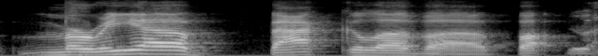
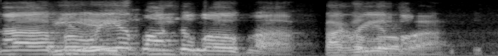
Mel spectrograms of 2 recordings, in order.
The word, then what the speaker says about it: Maria Bakalova: I can't pronounce it. It's Maria Bakalova. Maria Bakalova.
